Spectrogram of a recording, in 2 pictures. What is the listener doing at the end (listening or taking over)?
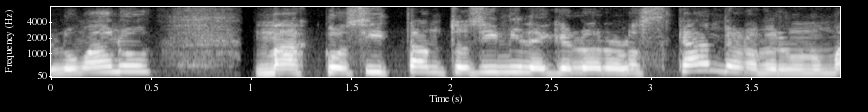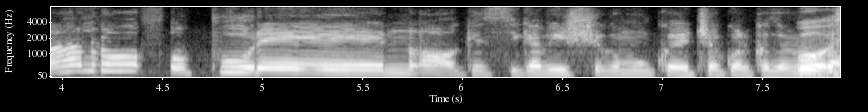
taking over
